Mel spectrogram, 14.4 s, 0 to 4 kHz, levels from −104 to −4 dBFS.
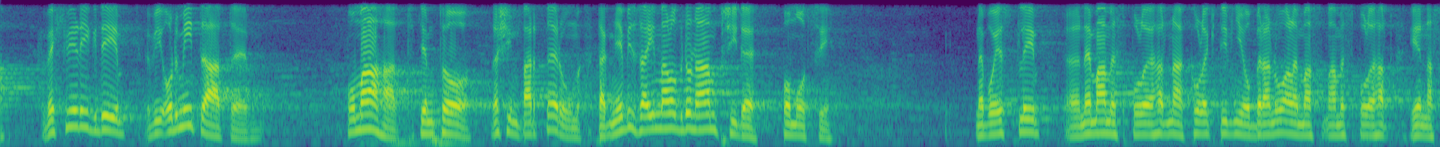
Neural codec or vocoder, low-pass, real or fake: none; 3.6 kHz; real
